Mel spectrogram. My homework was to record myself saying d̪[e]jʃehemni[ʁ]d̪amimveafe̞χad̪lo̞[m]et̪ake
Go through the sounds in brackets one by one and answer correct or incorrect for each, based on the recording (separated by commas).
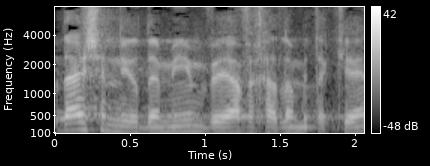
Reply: incorrect, correct, correct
